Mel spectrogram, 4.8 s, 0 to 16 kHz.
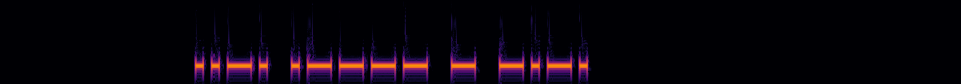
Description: Morse code, heard as a keyed tone, about 31 wpm, 700 Hz. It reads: F1TC
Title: DXCC-100 Call Signs - 4 Characters - 30wpm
